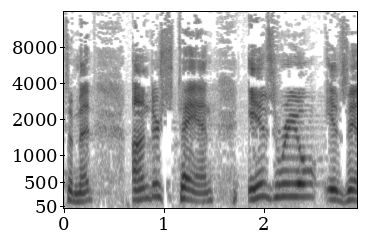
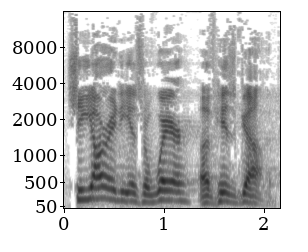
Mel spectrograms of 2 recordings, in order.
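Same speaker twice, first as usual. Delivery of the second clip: ordinary delivery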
